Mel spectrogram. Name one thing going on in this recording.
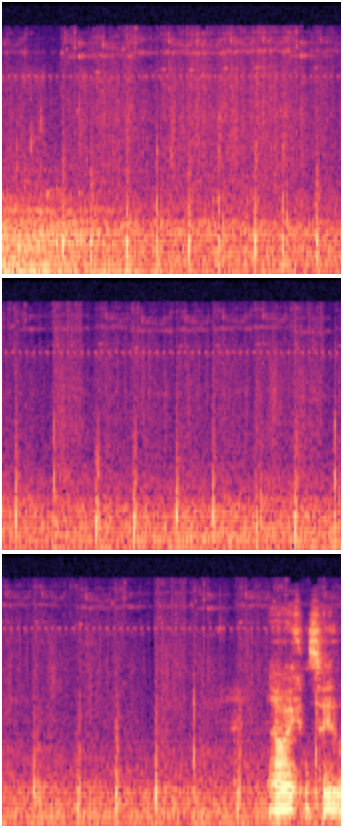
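Armoured footsteps clank quickly on stone.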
